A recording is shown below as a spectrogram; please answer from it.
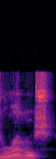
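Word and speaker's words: Ouranos: I pronounce it the Greek way which is Oranos.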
